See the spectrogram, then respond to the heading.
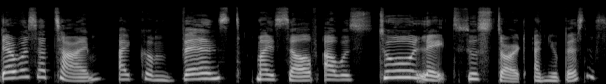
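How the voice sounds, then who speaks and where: A woman with a Colombian accent talks at a very slow pace with hardly any pauses, her fairly high voice swinging very widely in pitch, in a very clean recording with a silent background and a dry, close sound with no echo. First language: Spanish. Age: 50s. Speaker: podcast host, mindset coach. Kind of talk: motivational podcast monologue. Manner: warm, earnest.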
